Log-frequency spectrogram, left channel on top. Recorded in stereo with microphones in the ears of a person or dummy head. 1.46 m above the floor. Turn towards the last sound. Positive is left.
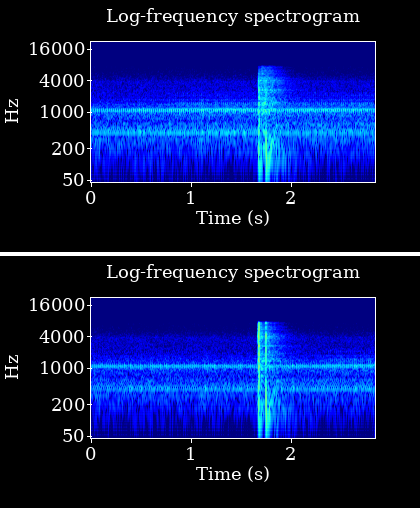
turn(degrees=-60)  # may be behind; listen again after turning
